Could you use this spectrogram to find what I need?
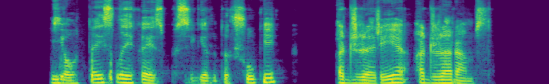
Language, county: Lithuanian, Tauragė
